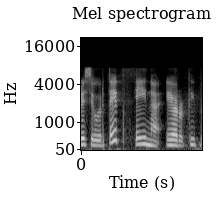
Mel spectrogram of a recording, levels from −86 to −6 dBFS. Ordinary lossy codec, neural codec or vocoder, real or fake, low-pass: MP3, 64 kbps; codec, 16 kHz, about 1 kbps, DyCAST, with the encoder's durations; fake; 7.2 kHz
